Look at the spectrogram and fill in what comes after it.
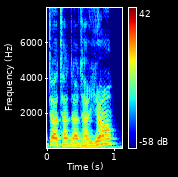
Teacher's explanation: ये तालु से बोले जाते हैं, इसलिए इन्हें तालव्य वर्ण कहते हैं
